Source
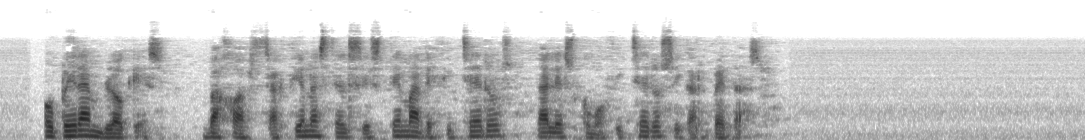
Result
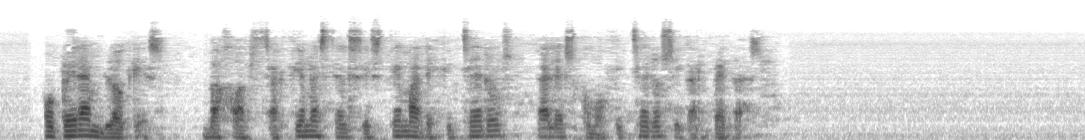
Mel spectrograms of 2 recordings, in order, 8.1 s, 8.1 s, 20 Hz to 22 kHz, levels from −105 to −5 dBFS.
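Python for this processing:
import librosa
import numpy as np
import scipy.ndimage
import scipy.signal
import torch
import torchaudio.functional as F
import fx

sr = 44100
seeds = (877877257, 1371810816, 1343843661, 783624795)

y = fx.notch_comb(x, sr, f0_hz=250.0)
y = fx.formant_shift(y, sr, semitones=4)
y = y * 10.0 ** (-7.5 / 20.0)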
